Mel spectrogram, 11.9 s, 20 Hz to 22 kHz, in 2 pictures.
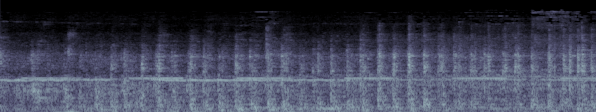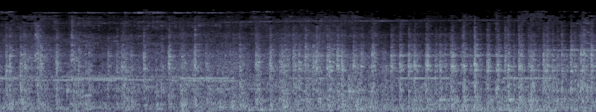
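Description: Caterpillar D6T XL bulldozer working in brush: its diesel engine runs under load while the steel tracks clank and rattle rapidly. A high whine comes and goes in broken stretches, and the noise grows a little louder as the dozer drives closer.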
